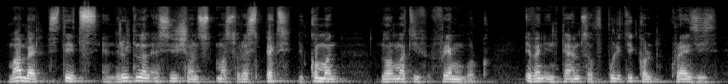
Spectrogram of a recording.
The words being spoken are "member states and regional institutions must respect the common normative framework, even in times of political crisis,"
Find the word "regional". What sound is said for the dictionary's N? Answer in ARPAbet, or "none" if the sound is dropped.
N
